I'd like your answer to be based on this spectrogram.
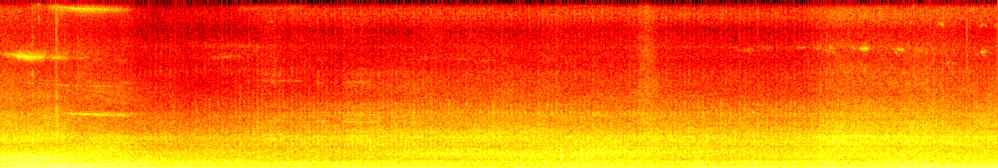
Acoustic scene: street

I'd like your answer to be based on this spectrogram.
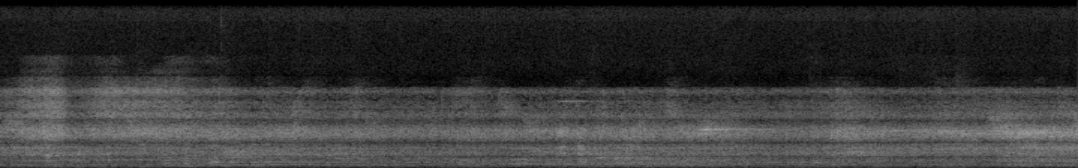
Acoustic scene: subway station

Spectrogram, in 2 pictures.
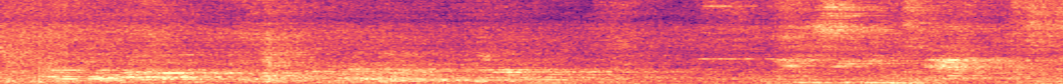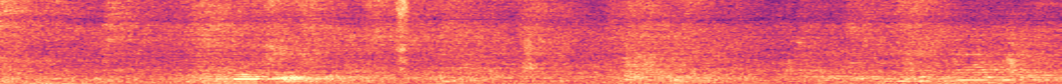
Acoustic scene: subway station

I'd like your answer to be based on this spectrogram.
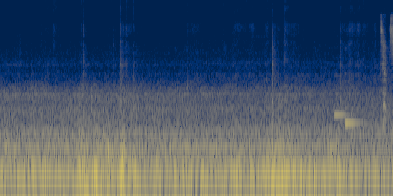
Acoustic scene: car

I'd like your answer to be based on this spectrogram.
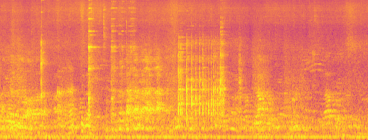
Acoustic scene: restaurant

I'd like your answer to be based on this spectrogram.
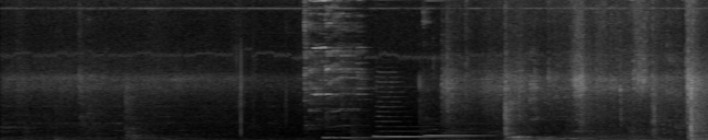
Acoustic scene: elevator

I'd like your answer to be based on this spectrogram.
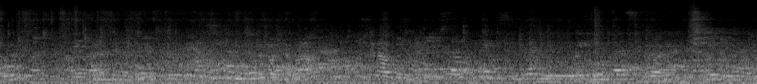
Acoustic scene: cafe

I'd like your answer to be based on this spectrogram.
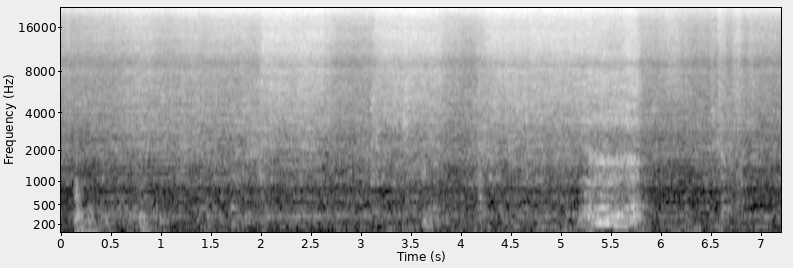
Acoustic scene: restroom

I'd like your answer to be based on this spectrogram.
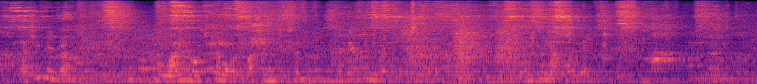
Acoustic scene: restaurant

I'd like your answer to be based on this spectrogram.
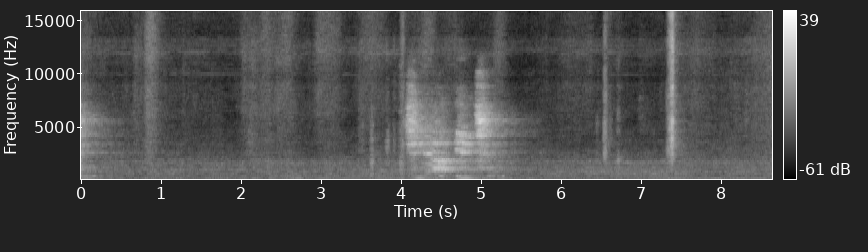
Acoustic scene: elevator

